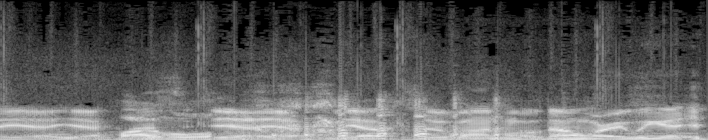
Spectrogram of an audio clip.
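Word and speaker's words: Van Hool: how do you pronounce I always say van hul but I love the correct way is v v van V not van H yeah yeah yeah yeah yeah so Von don't worry we got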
